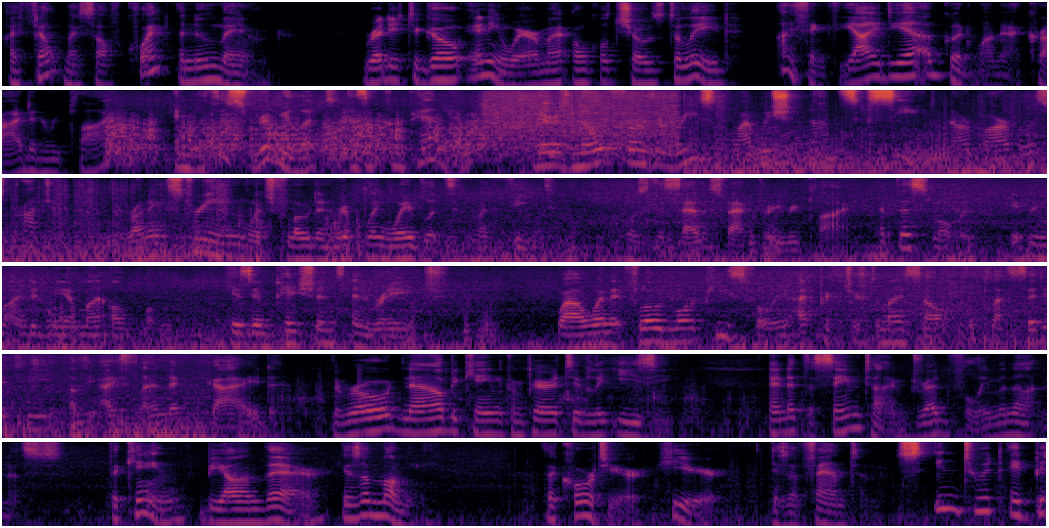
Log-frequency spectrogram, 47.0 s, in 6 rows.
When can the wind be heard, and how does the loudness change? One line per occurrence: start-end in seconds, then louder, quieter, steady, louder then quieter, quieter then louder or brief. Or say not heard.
8.6-46.9 quieter.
